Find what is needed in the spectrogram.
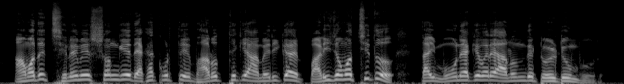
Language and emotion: Bengali, happy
